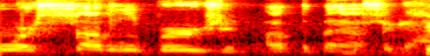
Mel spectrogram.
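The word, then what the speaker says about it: Más Agave: Asagave, did I say it right? – Oh, Masagave.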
